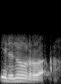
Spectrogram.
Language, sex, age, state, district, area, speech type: Malayalam, male, 18-30, Kerala, Palakkad, rural, conversation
